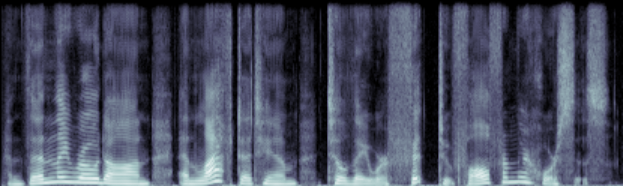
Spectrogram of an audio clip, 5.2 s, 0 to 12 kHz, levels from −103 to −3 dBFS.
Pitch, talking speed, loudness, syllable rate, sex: 220 Hz, 210 wpm, -19 LUFS, 4.7 syllables/s, female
